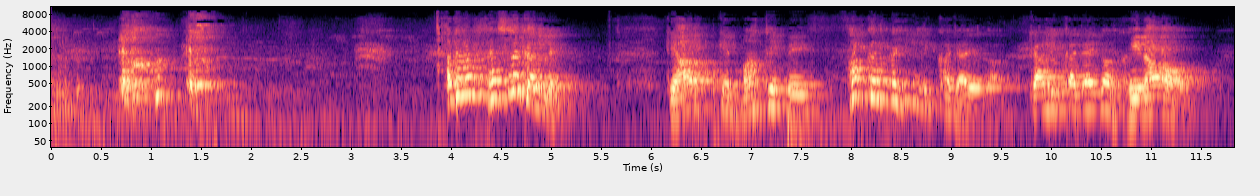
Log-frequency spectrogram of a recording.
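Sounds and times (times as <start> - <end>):
man who is feeling unwell coughing: 0.7 - 1.8
speech: 4.2 - 5.2, 6.2 - 11.5.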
